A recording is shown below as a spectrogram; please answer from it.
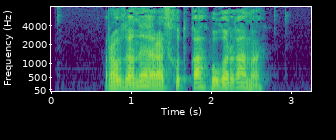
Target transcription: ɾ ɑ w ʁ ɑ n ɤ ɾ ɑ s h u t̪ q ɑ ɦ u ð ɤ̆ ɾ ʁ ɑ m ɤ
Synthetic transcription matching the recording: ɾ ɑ w z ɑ n ɤ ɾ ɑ s χ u t̪ q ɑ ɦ u ʁ ɤ̆ ɾ ʁ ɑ m ɤ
